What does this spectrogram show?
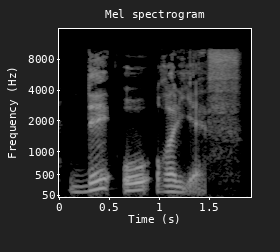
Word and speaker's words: des hauts reliefs: then it's quite simple, because S and S, but then we don't pronounce them here. Des hauts reliefs.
